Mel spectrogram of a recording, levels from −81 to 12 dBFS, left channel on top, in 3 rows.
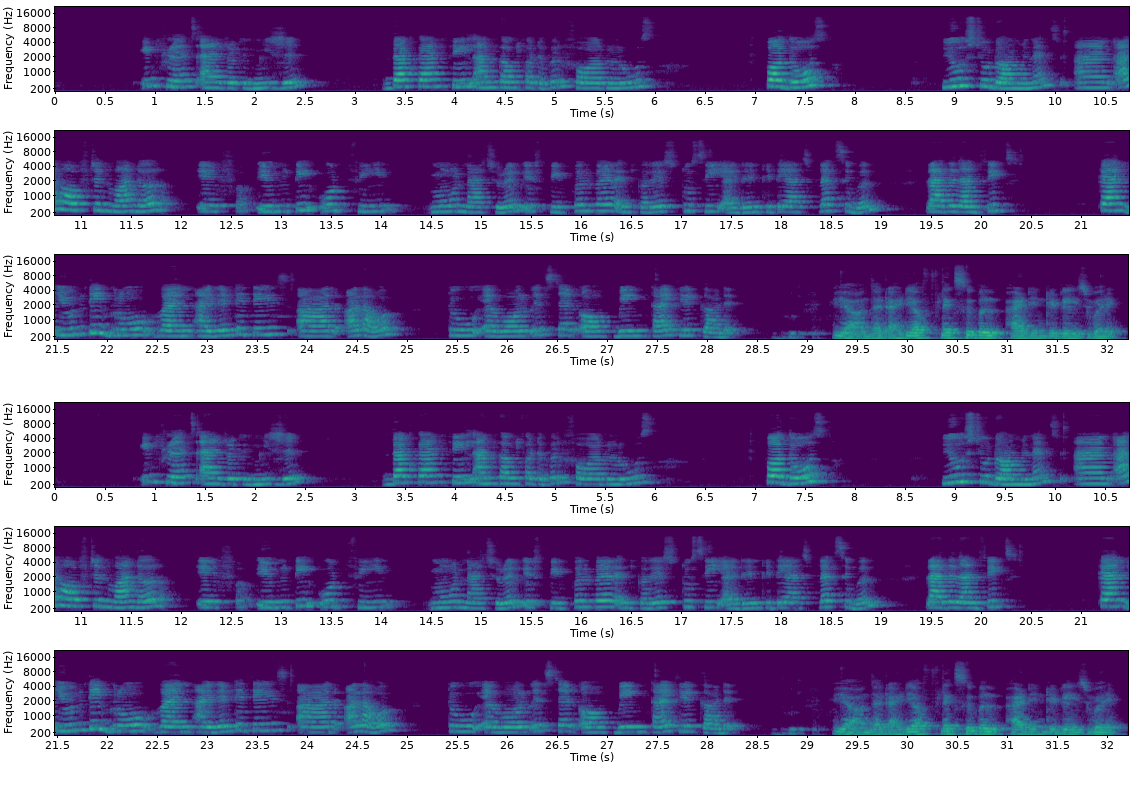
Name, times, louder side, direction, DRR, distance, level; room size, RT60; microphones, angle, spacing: voice 1, 0.9-2.5 3.3-5.9 7.1-7.7 8.9-11.9 12.2-14.1 14.5-19.0 19.5-20.4 21.2-24.9 25.4-28.3 28.8-28.9, equal, 25° right, 0.7 m, -31 dB
voice 2, 29.3-32.1, left 1 dB, 15° left, 0.5 m, -27 dB
2.1 x 2.1 x 2.9 m
head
